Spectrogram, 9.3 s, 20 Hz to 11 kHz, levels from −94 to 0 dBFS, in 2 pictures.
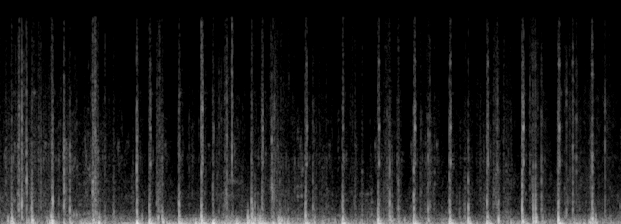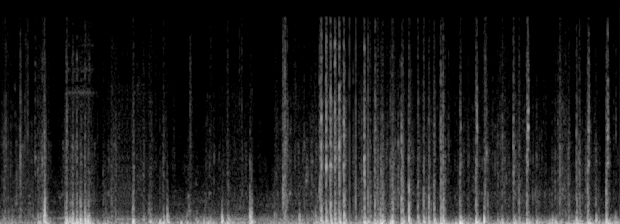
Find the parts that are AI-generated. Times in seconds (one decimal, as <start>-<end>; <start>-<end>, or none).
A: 4.0-4.9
